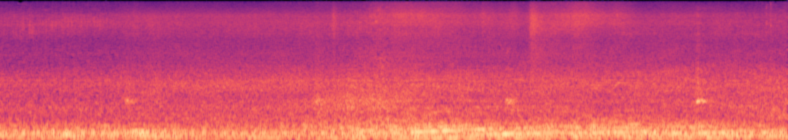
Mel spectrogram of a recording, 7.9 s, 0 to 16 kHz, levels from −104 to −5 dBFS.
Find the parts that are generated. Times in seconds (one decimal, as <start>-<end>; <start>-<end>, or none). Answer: 1.2-3.4; 3.9-7.3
